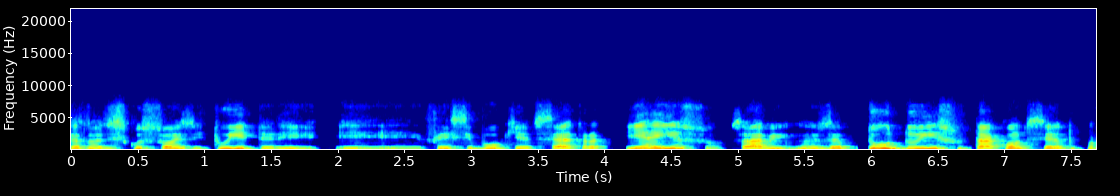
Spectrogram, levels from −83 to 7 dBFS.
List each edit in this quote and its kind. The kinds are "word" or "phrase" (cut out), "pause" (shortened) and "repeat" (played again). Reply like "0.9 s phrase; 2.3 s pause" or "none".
1.9 s pause; 4.1 s pause; 5.9 s pause

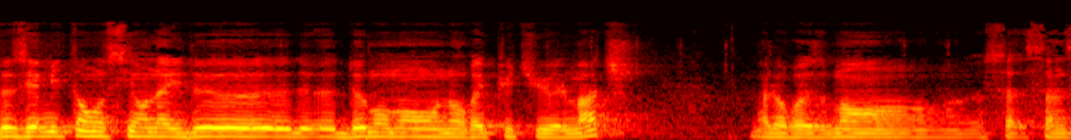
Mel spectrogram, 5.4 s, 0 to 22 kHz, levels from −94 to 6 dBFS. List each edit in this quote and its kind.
none

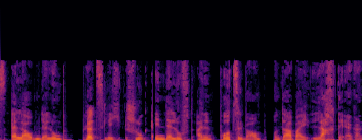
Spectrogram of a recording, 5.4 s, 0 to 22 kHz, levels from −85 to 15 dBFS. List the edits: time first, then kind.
1.1 s pause; 2.3 s word; 4.0 s pause

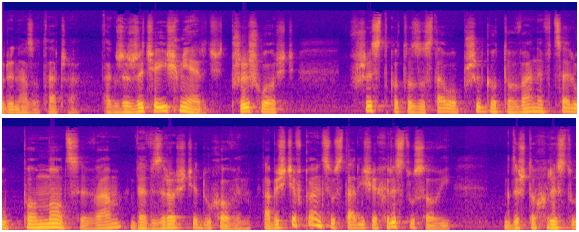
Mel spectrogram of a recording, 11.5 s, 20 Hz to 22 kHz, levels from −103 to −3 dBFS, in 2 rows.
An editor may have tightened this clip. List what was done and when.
2.2 s word; 7.0 s pause; 8.3 s pause

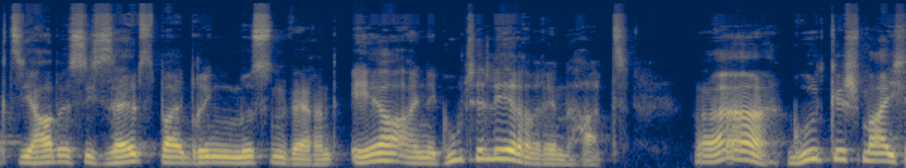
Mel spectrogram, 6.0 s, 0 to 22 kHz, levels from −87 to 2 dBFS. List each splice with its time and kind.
none

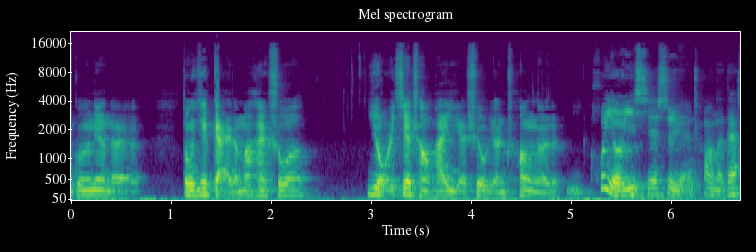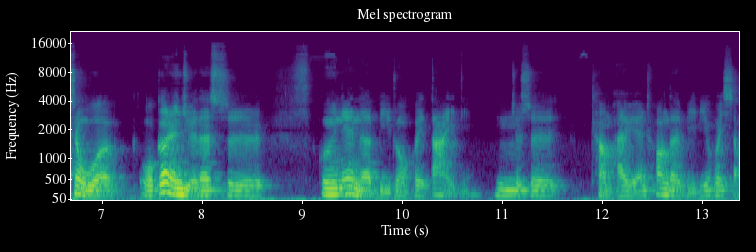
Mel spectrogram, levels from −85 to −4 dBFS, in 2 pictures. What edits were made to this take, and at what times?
none

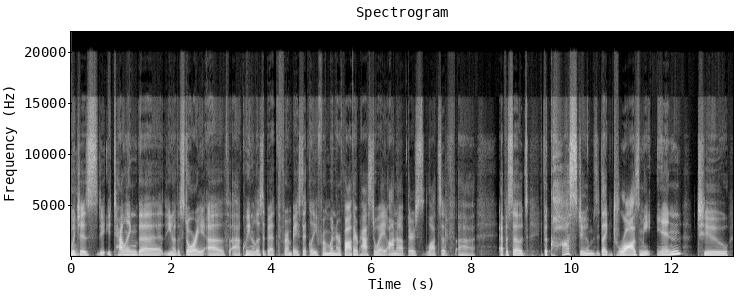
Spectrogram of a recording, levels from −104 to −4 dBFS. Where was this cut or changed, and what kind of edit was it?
9.4 s word; 10.6 s word

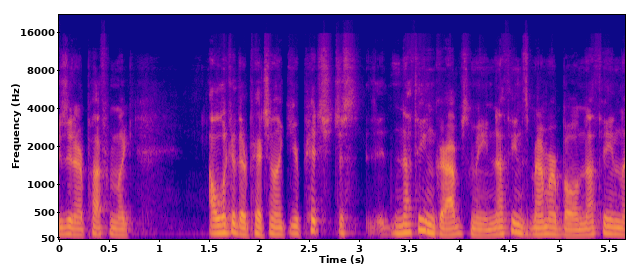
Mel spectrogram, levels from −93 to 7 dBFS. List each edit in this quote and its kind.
none

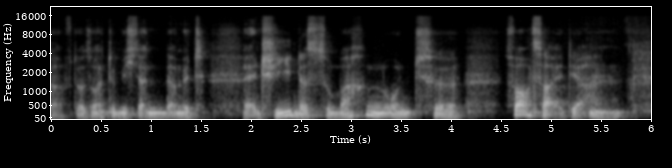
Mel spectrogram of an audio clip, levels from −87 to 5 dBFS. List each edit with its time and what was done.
1.9 s word; 4.8 s phrase

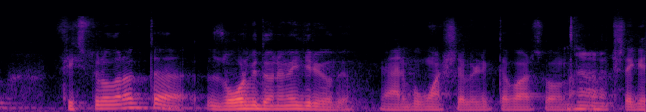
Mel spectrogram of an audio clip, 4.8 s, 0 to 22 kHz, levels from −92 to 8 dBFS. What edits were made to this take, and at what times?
none

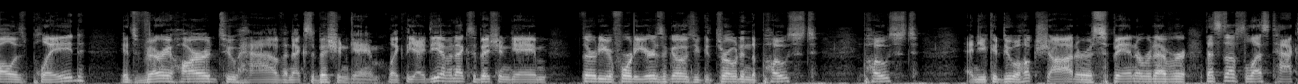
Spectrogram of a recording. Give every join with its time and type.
8.6 s repeat

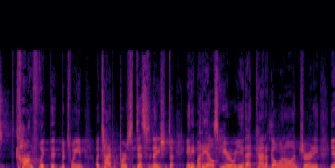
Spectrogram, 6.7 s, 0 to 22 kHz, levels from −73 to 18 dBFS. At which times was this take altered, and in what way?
1.2 s word; 2.0 s word; 2.6 s word; 4.4 s word; 4.9 s word; 5.4 s word

